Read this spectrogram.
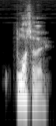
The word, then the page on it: blotto: Australian English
